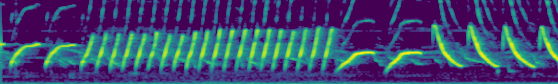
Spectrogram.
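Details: Belgian canary singing to attract other canaries, with two arched whistles, a rapid rattling trill of upsweeping notes, then loud slow rising and falling whistled slurs.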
